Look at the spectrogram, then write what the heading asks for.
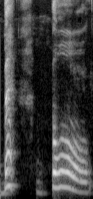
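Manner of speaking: "B" as short buh, then loud full "ball"; first-sound demo. Shown as a demonstration. Teacher lets child hear first sound, "B" short, "ball" loud. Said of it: "Can you hear that first sound?".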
